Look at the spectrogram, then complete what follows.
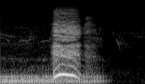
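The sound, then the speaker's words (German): A low, rumbling stomach growl from a hungry person's stomach that swells into a short, tonal gurgling groan before fading out, with no one speaking. “Irgendwas hat geknurrt.”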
